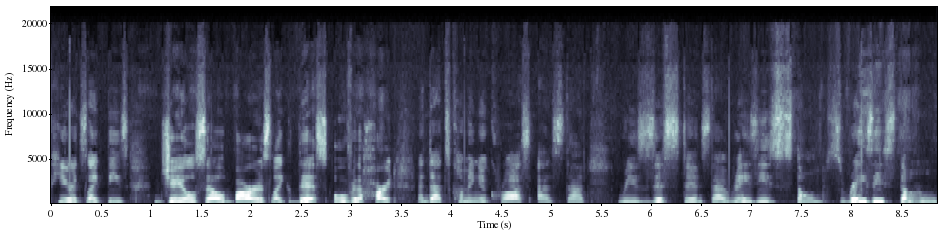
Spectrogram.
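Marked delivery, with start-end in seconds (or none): 6.6-8.9 really bad put-on French accent, very high, shrill and loud. Giving a reading for Scorpios, saying the word in a really bad French accent. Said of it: "in that really bad French accent".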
